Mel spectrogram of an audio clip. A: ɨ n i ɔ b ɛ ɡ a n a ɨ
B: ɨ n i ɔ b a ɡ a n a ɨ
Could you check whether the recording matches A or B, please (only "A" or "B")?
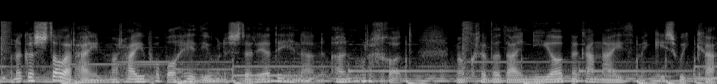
A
